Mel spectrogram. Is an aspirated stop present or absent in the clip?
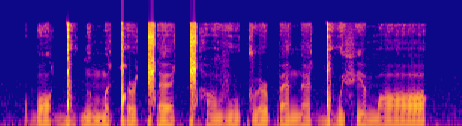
present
